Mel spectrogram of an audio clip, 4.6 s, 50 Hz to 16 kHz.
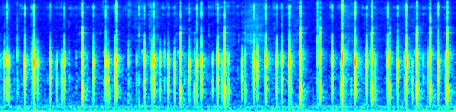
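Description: Fingertips type quickly on a Leobog Hi75 75% mechanical keyboard with a white aluminum case and pastel plastic keycaps. About 36 sharp, bright, clacky keystrokes arrive in a fast, uneven rhythm; each is short and dry with no ring. A faint low hum sits underneath.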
